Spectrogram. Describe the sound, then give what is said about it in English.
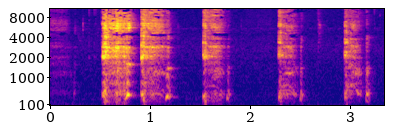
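A person coughs five times in a row, starting with a harsh double cough, then three shorter, spaced-out coughs, each a loud, raspy burst. “I mean, do your listeners want to hear what you sound like when you're coughing and splurting away in the background?”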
